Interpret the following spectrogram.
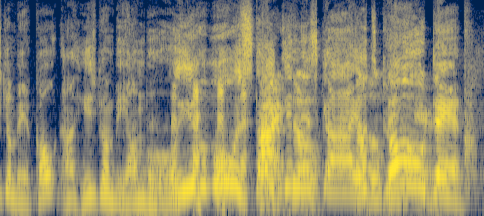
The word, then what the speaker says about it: Steichen: Steichen, bro. Not Spikeman. Spikeman is how Gronk introduced him.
